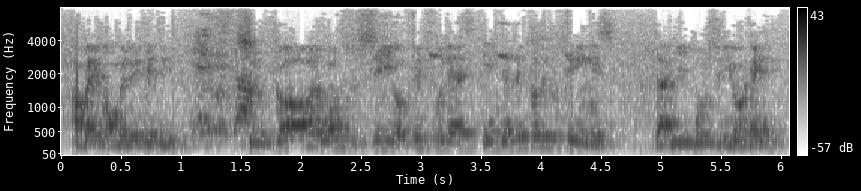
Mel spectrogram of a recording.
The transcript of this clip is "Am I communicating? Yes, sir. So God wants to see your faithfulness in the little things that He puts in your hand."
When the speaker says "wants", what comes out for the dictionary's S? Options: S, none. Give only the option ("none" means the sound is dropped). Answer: S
